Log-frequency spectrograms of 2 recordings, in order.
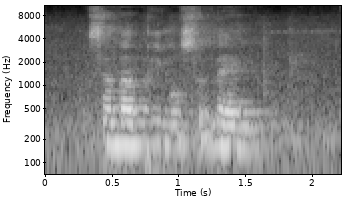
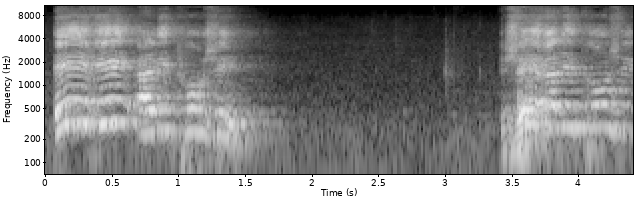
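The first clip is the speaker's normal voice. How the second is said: raised, high preacher's cry; fervent preaching; 10 semitones higher, 3 dB louder than usual. Real, not acted. Preacher hammering a Bible phrase to the brothers, fervent.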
